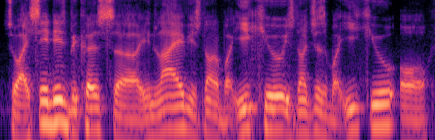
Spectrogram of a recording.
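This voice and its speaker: Older man telling stories in a low voice. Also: fairly quick. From Singapore. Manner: lively storyteller, mimics market hawkers' calls. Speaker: guest. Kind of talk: storytelling interview answers.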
